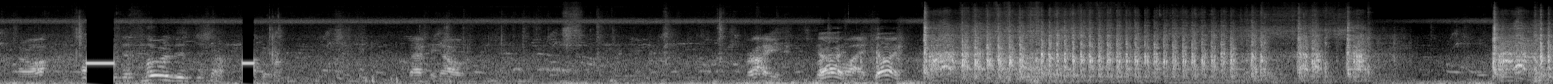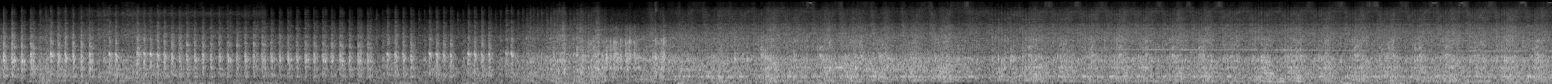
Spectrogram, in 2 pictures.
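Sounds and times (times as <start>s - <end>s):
diesel engine cranking: 0.0s - 5.0s, 8.2s - 31.0s
diesel engine idling: 7.4s - 31.0s.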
